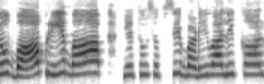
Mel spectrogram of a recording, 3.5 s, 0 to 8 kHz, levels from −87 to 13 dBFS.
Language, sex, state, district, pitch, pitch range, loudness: Hindi, female, Bihar, Bhagalpur, 360 Hz, 340-390 Hz, -13 LUFS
